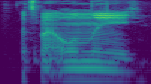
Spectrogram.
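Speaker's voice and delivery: ordinary talk, nothing marked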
